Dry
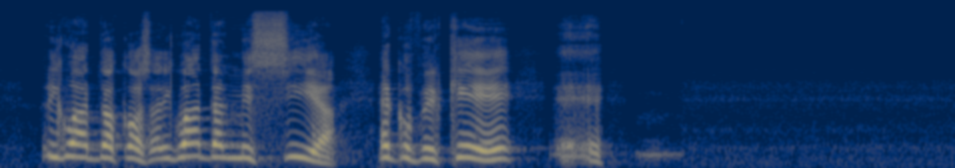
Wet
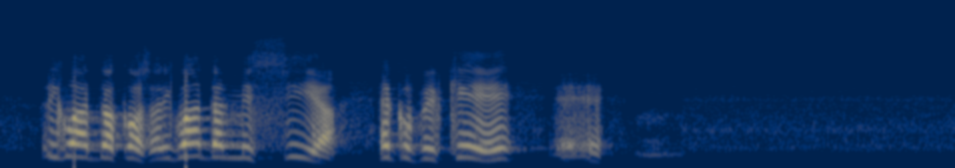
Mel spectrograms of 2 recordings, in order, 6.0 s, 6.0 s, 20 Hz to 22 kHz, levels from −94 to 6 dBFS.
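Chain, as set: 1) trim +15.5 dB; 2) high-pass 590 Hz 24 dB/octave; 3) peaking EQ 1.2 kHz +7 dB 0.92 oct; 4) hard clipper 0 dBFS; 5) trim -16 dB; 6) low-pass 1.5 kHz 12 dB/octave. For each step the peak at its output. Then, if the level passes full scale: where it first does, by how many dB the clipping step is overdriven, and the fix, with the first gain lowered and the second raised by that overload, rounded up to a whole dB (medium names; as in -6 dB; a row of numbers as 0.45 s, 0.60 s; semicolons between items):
-0.5 dBFS, -1.5 dBFS, +3.5 dBFS, 0.0 dBFS, -16.0 dBFS, -16.0 dBFS; step 3, 3.5 dB; step 1 +11.5 dB, step 5 -12 dB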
